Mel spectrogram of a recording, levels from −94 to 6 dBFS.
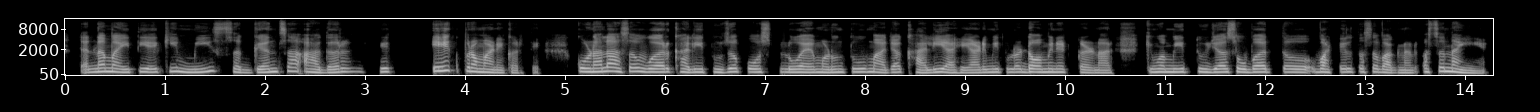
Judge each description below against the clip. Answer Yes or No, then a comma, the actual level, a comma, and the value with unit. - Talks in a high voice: Yes, high, 200 Hz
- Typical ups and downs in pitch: No, narrow, 2.2 semitones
